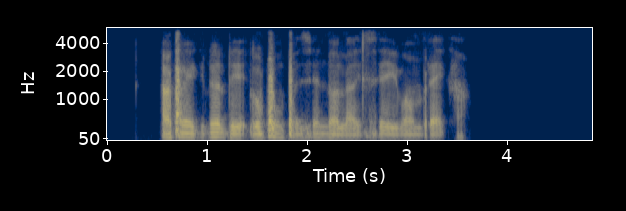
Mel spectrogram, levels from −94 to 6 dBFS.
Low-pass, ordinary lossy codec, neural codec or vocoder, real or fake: 5.4 kHz; none; codec, 16 kHz, 2 kbps, FunCodec, trained on Chinese and English, 25 frames a second; fake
